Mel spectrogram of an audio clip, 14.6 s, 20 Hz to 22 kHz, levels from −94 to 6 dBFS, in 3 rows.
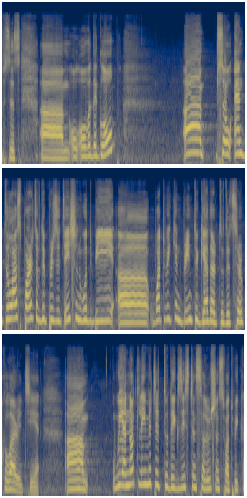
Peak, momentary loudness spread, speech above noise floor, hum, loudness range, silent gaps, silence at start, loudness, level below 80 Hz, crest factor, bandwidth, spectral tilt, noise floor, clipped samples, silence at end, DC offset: -4 dBFS; 9 LU; 34 dB; none; 3 LU; none; 0 s; -16 LUFS; -50 dBFS; 14 dB; 16 kHz; -3 dB/octave; -51 dBFS; under 0.1%; 0 s; under 0.1%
